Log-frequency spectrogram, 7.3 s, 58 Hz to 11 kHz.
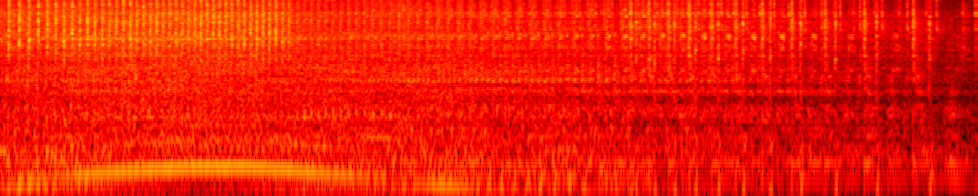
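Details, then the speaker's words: Briggs & Stratton single on an Agri Fab Mow & Vac leaf vacuum, run on fuel poured into the carburetor after valve adjustment, possibly flooded: settles into steady even chuff, about 3.5 beats a second, no knock; valve adjustment may have fixed it. "actually doesn't sound too bad maybe I will try to get this thing going we might have fixed it by adjusting those valves like that"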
